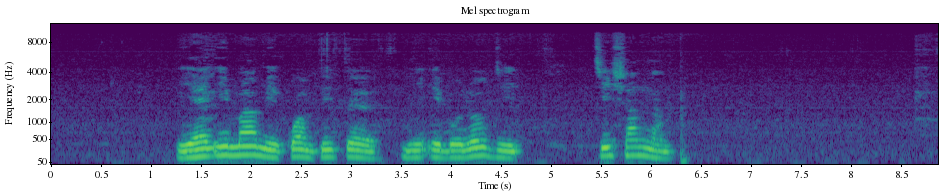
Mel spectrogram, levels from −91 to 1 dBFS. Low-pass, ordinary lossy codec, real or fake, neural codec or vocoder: 9.9 kHz; Opus, 64 kbps; real; none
